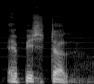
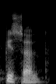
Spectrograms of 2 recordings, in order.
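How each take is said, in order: First: A clear t sound is said after the s. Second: No t sound is said after the s. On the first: The speaker calls it wrong. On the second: The speaker calls it right.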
